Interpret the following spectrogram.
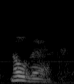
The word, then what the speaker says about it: Nowak: Novak. The W is pronounced like a V in Polish.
